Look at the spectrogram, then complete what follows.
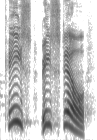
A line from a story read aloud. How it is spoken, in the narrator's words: shout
